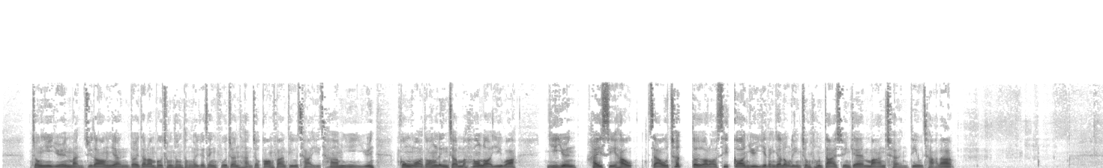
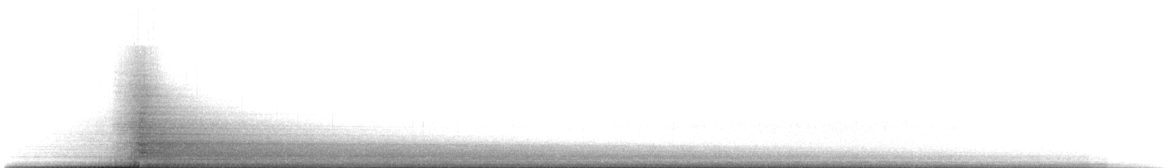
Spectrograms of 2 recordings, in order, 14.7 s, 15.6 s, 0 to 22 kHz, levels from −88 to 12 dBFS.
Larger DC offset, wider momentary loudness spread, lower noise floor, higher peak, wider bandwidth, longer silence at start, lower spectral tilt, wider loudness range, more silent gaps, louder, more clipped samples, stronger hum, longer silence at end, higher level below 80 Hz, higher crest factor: neither; second, 7 LU vs 21 LU; second, -60 dBFS vs -64 dBFS; second, -4 dBFS vs 0 dBFS; first, 11.5 kHz vs 10 kHz; first, 0.4 s vs 0.15 s; second, -5.5 dB/octave vs -7 dB/octave; second, 4 LU vs 16 LU; neither; second, -24 LUFS vs -19 LUFS; neither; neither; first, 2 s vs 1.1 s; second, -60 dBFS vs -20 dBFS; about the same, 22 dB vs 18 dB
